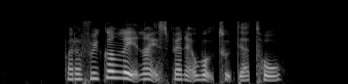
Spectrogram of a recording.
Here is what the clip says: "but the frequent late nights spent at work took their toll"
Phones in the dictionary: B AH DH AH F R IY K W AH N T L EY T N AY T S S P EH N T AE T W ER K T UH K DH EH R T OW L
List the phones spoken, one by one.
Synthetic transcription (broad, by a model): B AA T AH F R IY K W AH N L EY T N AY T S S P EH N EH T W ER K T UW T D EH T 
